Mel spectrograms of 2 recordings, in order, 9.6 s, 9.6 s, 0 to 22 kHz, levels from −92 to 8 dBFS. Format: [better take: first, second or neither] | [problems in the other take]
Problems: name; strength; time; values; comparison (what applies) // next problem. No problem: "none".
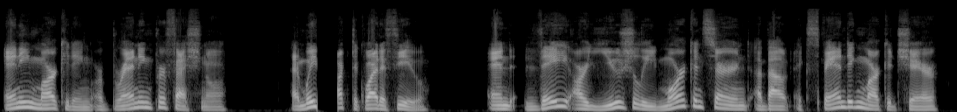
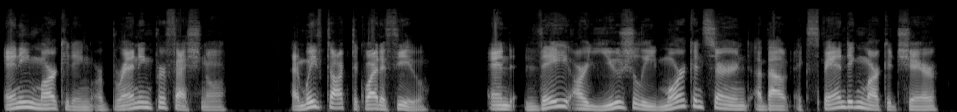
second | audio cutting out; at 3 s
